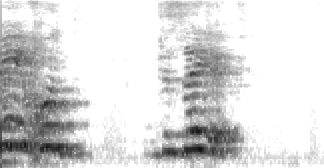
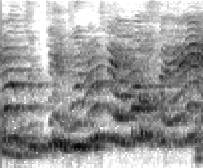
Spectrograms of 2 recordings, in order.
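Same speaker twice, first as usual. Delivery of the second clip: real frustration, higher and louder; exasperated outburst; 6 semitones higher, 5 dB louder, faster than usual. Real, not acted. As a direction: cry out at the family driving you crazy. Family pretends not to hear her. (بعصبية وصوت عالي)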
